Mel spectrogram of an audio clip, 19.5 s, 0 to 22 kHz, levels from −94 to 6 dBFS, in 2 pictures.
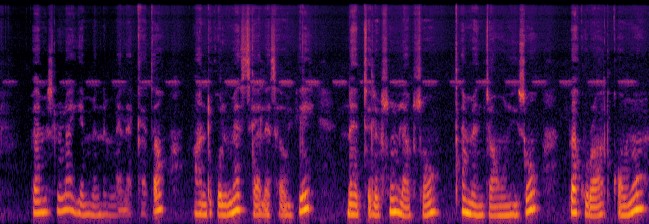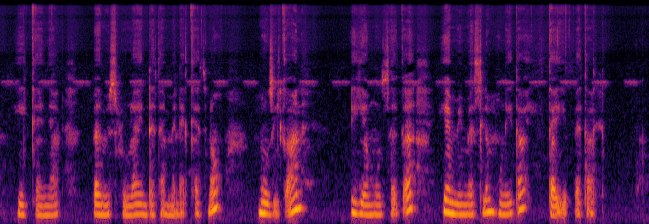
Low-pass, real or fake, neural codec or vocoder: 19.8 kHz; fake; vocoder, 44.1 kHz, 128 mel bands every 512 samples, BigVGAN v2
